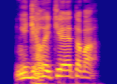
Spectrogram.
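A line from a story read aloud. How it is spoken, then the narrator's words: Furious red-faced shout. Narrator (Russian): закричал Джексон, наливаясь кровью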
